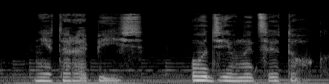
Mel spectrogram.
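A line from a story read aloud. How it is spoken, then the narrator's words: Hoarse whisper in ear. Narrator (Russian): хрипло шепнул Сих ей в ухо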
